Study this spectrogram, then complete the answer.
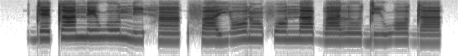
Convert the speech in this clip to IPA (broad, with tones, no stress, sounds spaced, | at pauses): d ɛ˧ t a˦ n e˦ w o˦ n i˧ h ã˧ | f a˨ j ɔ˨˦ ɾ ɔ̃˦ f ɔ˦ n a˦ b a˧ l o˧ d i˧ w ɔ˦ d a˧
